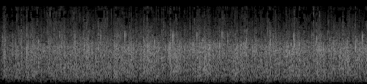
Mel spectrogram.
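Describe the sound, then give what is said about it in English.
An audience at an Intelligence Squared U.S. debate claps for the debaters, a steady, dense, even wash of many hands with no breaks or swells, sustained for a few seconds without any talking over it. “So we are about to begin, and I will raise my hand, and I will ask you all to applaud once again for our debaters.”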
